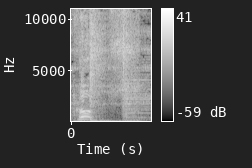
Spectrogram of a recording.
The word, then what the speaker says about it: Houxx: H-O-U-X-X. Ahí está, Hoots, Hoots.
